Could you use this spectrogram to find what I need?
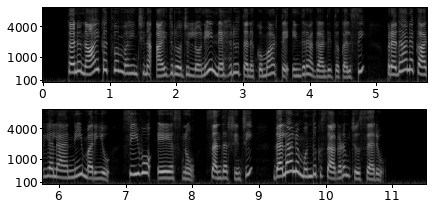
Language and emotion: Telugu, neutral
